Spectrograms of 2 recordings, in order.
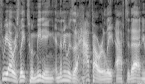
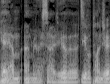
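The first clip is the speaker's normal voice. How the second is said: much deeper voice, dropped about an octave; 7 semitones lower, 15 dB quieter than usual. Recalling what they say afterwards to make a joke: voice dropped an octave. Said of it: "I'll at least drop an octave in my voice".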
